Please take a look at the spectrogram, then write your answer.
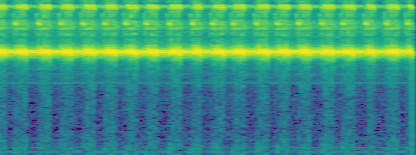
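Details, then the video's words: Loud cricket indoors at night, sounding a piercing high trill broken into quick regular pulses, about two to three chirp bursts per second, continuous and unchanging, over a quiet low background hum. "Cricket making loud sounds at night in a room"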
